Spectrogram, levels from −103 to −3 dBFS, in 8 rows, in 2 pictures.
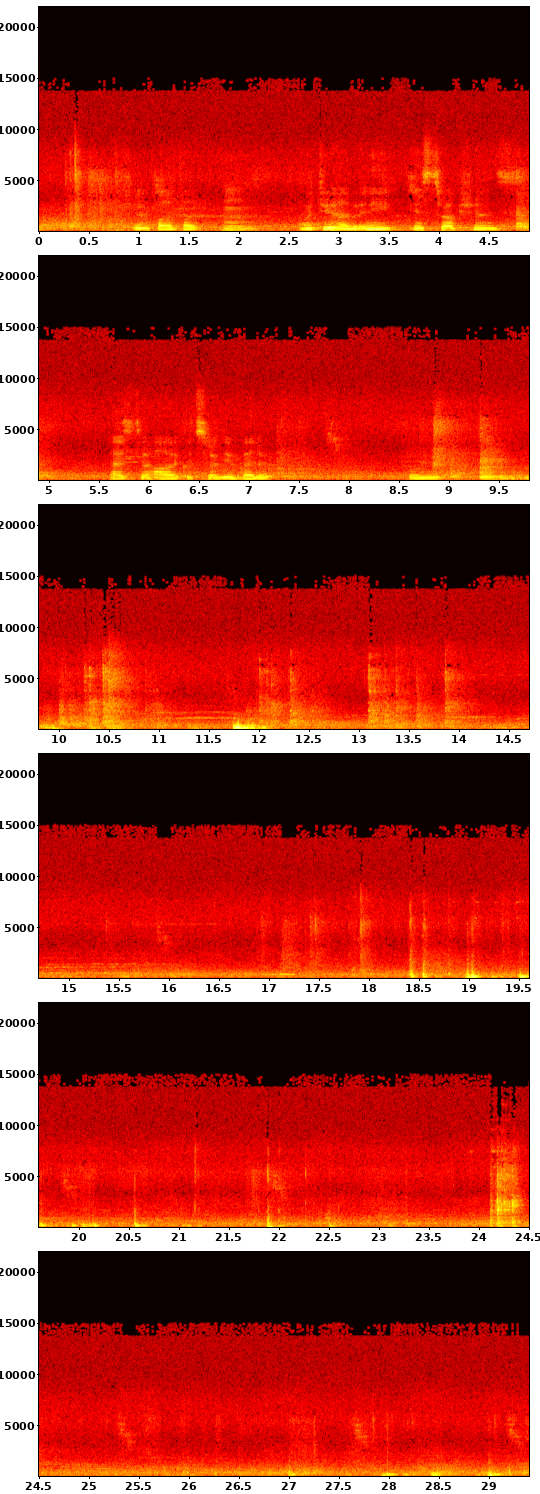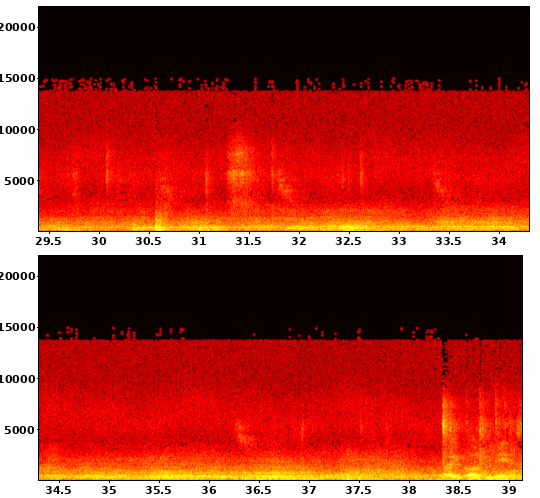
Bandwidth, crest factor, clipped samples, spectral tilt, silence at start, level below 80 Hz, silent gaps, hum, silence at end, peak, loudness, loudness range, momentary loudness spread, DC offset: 15 kHz; 24 dB; under 0.1%; -5.5 dB/octave; 0 s; -54 dBFS; none; none; 0 s; -8 dBFS; -31 LUFS; 12 LU; 16 LU; under 0.1%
